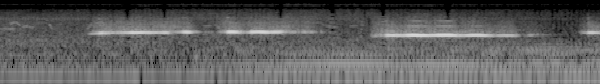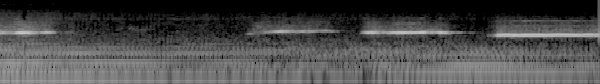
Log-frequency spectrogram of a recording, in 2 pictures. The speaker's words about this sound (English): I heard someone walking from her backyard across mine. Someone whistling. Whistling? Yeah. Some song I ain't heard in a long time.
